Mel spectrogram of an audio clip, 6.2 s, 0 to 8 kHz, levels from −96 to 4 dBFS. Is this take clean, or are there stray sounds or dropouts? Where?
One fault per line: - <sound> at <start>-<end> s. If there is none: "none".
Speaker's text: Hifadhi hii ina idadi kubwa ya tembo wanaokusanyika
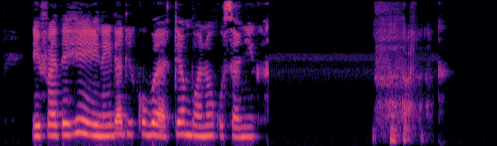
- laugh at 4.6-5.4 s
